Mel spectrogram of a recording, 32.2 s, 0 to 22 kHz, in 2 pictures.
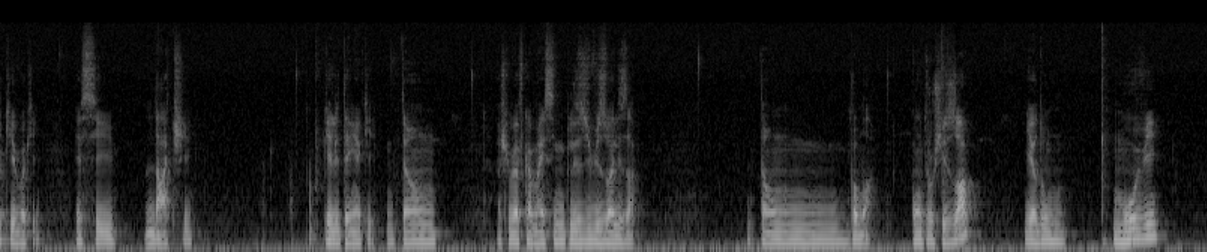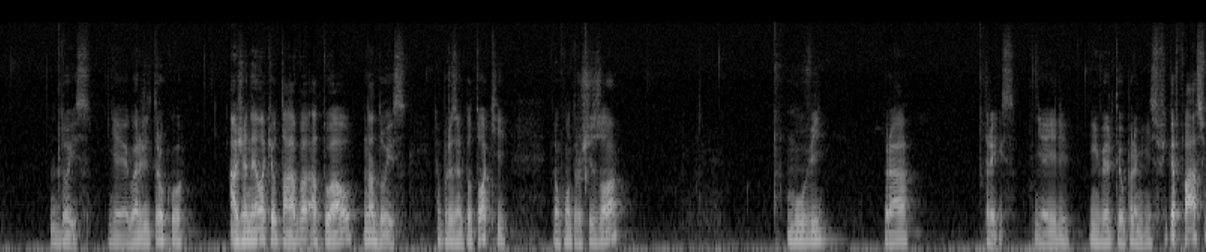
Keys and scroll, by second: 4.2 -, 12.3 ctrl+x, 12.6 o, 14.5-15.2 typing, 16.9 typing, 23.6 ctrl+x, 23.9 o, 26.4 m, 29.2 3, 31.1 alt+Tab.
